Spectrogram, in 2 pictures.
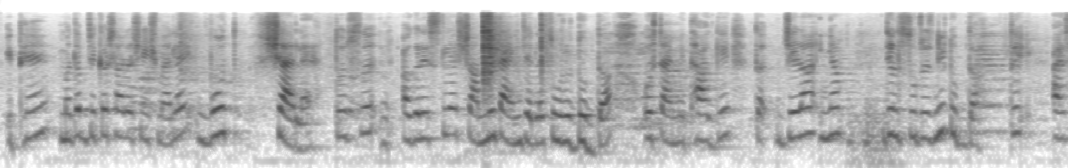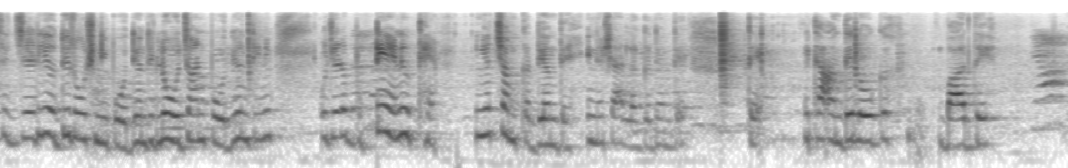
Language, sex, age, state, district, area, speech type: Dogri, female, 18-30, Jammu and Kashmir, Udhampur, rural, spontaneous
